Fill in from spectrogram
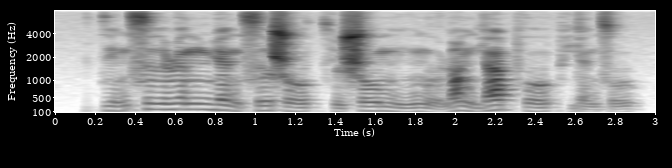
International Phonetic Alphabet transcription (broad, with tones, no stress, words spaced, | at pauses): t̪i˧˥nsɹ̩˥ɻə˥n mɥɛ˥˩nsɹ̩˥ʂo˧˥ʊ̯ t̪ʰy˧˥ʂo˥ʊ̯mi˧˥ŋn̪ɤ˨˩ ɻɑ˥˩ŋjä˥pʰo˧˥ʊ̯ pʰjɛ˨˩nso˦ʊ̯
